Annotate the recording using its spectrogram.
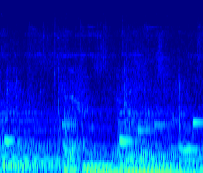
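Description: School jazz band playing, with saxophones, brass and rhythm section sounding held chords over a bass line that change every half second or so.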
